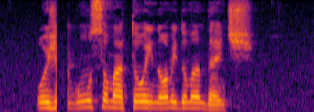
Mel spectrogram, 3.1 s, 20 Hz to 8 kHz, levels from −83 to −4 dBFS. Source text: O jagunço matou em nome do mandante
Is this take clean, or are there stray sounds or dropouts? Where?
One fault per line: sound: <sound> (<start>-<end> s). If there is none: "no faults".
sound: dropout (0.6-0.7 s)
